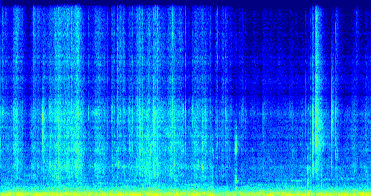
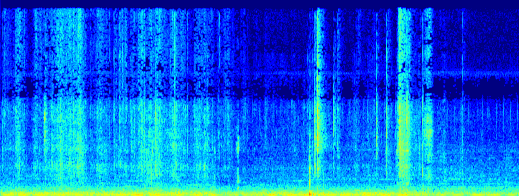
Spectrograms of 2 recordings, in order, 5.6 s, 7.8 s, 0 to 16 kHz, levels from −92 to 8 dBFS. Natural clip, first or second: second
